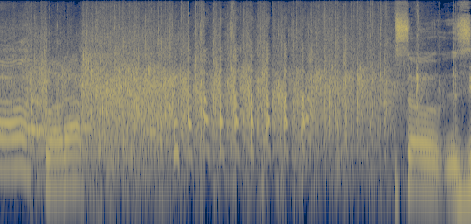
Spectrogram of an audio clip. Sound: audience applauding

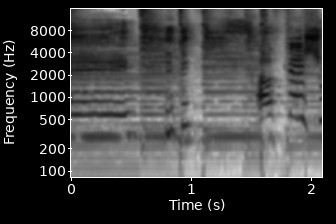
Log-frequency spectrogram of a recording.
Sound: chuckles

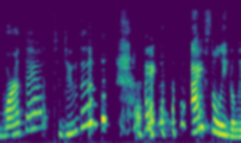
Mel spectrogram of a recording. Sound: laughter

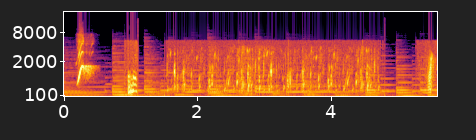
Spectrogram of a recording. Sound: water running

